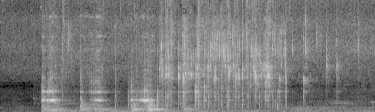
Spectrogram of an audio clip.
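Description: Mustard seeds, urad dal and fennel dropped into hot oil, a sudden burst of sizzling and crackling with a few metal spoon clinks, rising into dense popping spatter, close and loud.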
